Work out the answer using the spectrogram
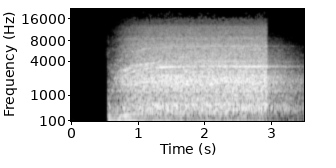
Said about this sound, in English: Maria is hoovering the stairs.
